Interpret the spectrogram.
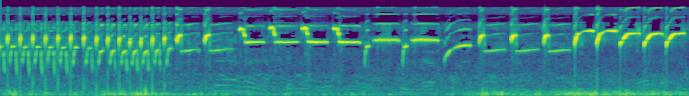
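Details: Canary song meant to stimulate mating in female canaries: a fast trill, then long flat whistles and upward-sliding notes repeated in a varied, measured pattern.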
